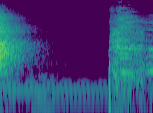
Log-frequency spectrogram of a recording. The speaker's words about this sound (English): That sounded so loud. I don't know if it was just the echo of your kitchen, or if you're doing like an Incredible Hulk, like yeah, like trying to blow someone away with the force of your manly clap.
